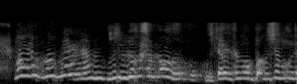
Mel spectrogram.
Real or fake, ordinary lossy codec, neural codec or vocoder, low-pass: fake; Opus, 64 kbps; codec, 16 kHz, 1 kbps, FreqCodec, smaller model; 7.2 kHz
